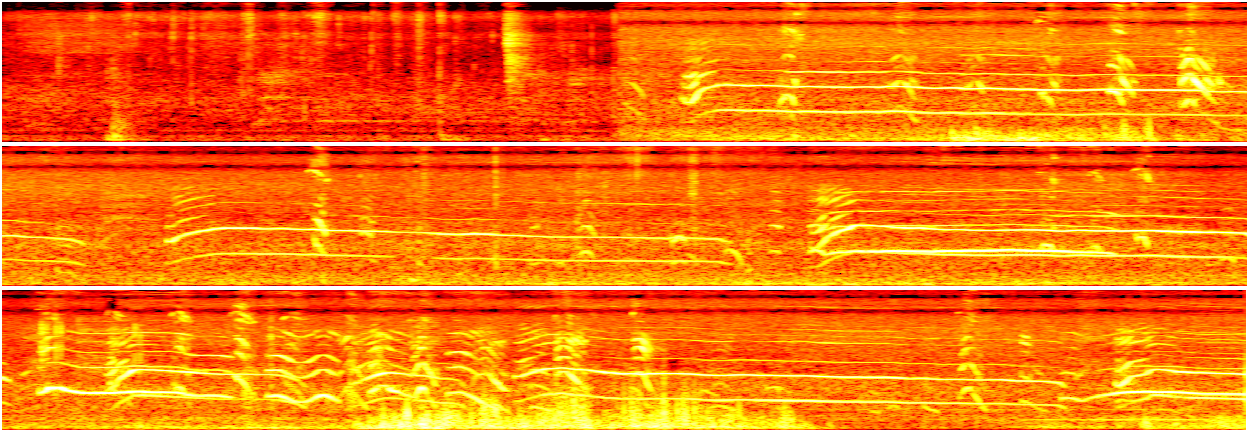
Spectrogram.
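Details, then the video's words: Rescued wild wolf pups howling together in a chorus of long, level, slightly falling tones that overlap, with rising wavering yips breaking in; quieter rustling and scuffling at the start, then steady layered howls. "ВОЙ ВОЛЧАТ"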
